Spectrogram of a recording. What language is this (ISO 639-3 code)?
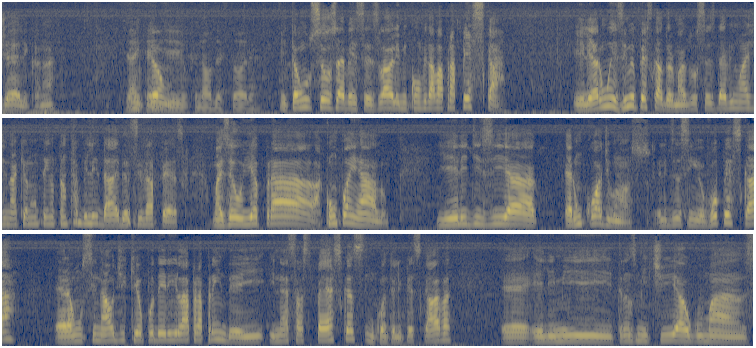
por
